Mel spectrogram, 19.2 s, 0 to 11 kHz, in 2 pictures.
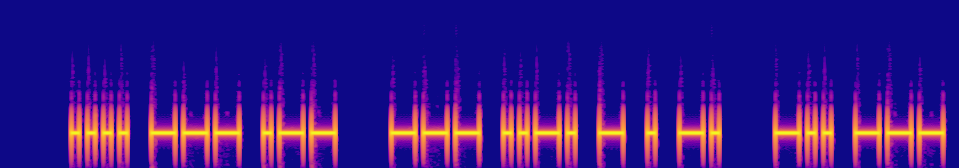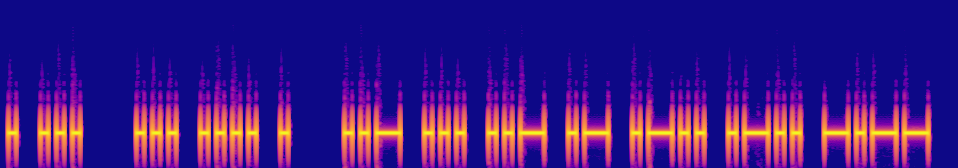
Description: Morse code, heard as a keyed tone, about 15 wpm, 700 Hz. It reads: HOW OFTEN DOES SHE USUALLY
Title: Sentences from Top 1000 Words - Review Part 3 - 15wpm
